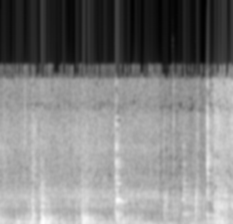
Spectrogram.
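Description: Spices and ginger paste sizzle in hot oil while a utensil scrapes and stirs through them, giving a fairly quiet close frying hiss broken by irregular clinks.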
